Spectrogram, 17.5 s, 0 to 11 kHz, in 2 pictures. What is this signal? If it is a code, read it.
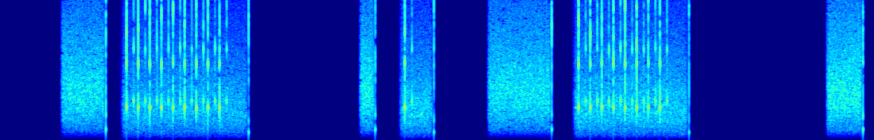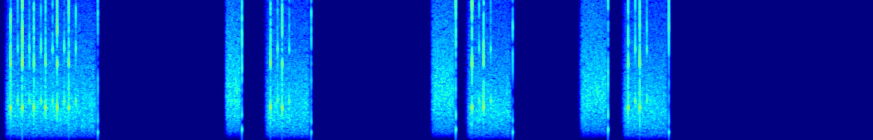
Pulse dialling, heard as a rotary dial, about 9 pulses a second. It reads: 9 1 8 6 2 2 2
